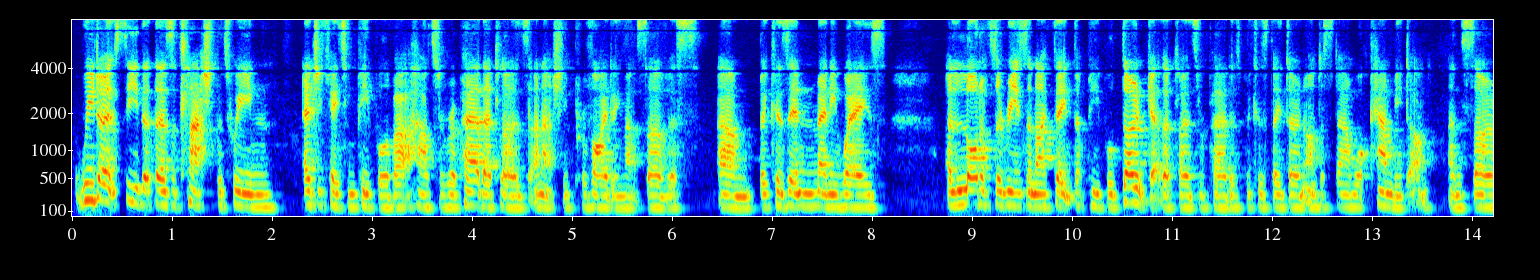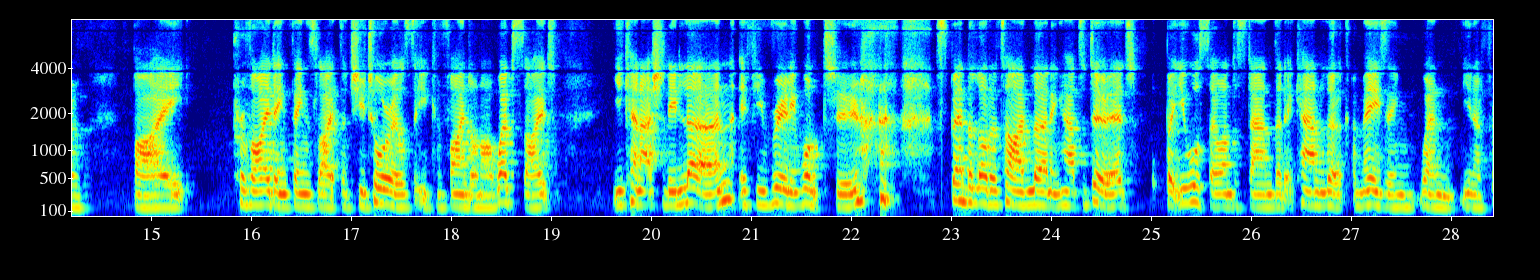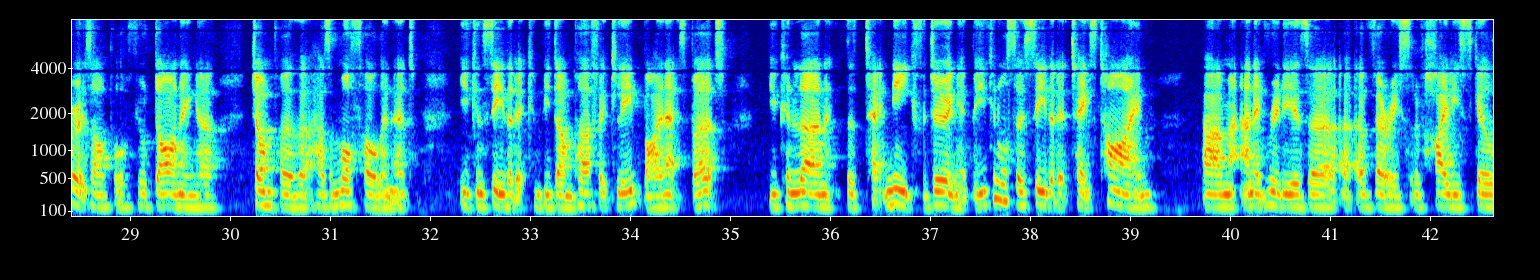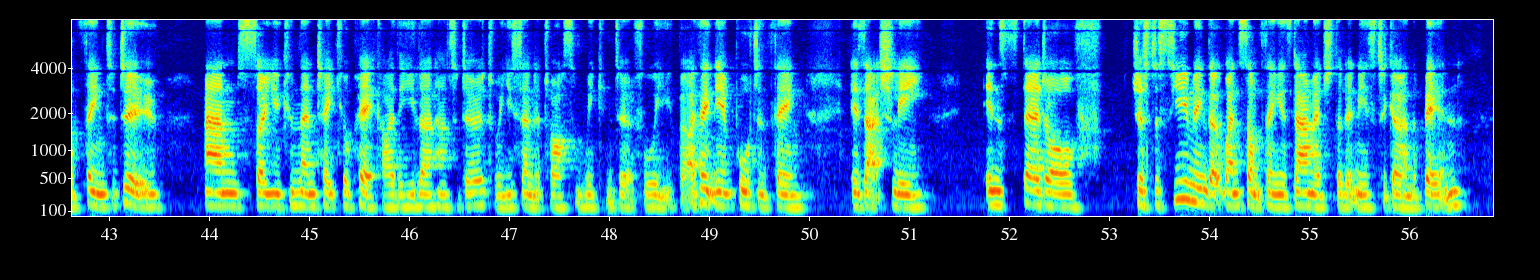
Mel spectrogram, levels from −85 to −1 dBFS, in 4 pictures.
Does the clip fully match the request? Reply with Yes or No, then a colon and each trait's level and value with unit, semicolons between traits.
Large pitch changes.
No: average, 2.8 semitones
